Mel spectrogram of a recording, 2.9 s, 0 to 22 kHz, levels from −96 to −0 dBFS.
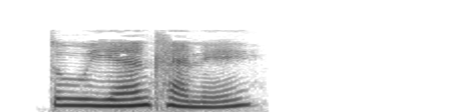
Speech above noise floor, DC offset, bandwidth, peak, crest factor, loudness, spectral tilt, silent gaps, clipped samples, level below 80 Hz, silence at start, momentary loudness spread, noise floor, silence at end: over 67 dB; under 0.1%; 6.2 kHz; -10 dBFS; 16 dB; -24 LUFS; -5.5 dB/octave; none; under 0.1%; -68 dBFS; 0.3 s; 12 LU; under -90 dBFS; 1.4 s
